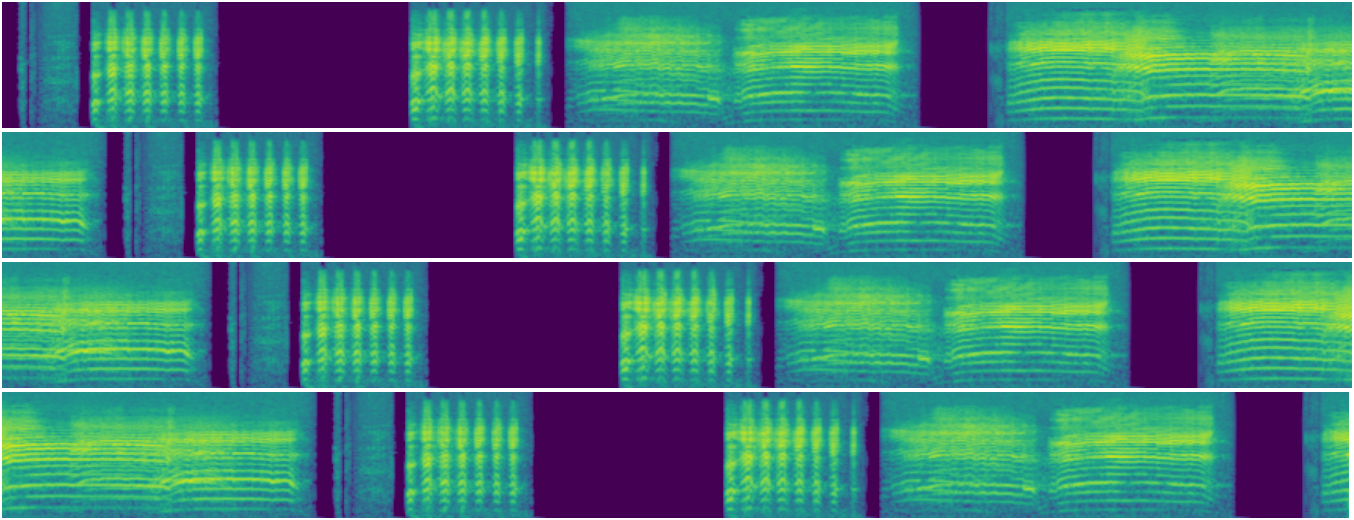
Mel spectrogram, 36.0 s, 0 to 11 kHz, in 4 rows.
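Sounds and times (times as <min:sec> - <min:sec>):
goat bleating: 0:00.6 - 0:01.5, 0:02.8 - 0:09.7, 0:10.3 - 0:11.2, 0:12.4 - 0:19.4, 0:20.0 - 0:20.8, 0:22.1 - 0:29.1, 0:29.7 - 0:30.6, 0:31.8 - 0:35.9.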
